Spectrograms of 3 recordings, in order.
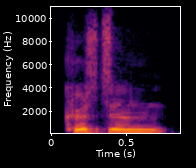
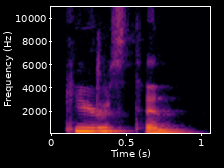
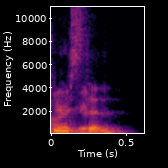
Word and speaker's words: Kirsten: So, Kristen, Kristen, I'm so sorry if I keep calling you Kristen. 10. Huh? Like ears. Ears. Kirsten. Oh, that's how you pronounce it. Kirsten. K. Ears. Ten. Now Kirsten.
